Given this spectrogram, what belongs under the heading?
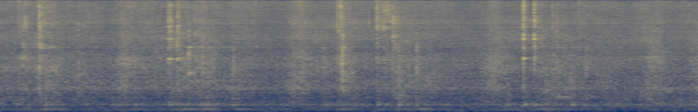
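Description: Ghati masala and sambar masala roasting in a pan, stirred with a utensil that scrapes and taps in a steady rhythm over a low, continuous sizzle, close up with no voices.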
